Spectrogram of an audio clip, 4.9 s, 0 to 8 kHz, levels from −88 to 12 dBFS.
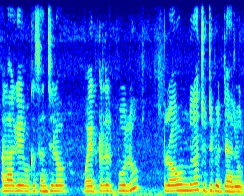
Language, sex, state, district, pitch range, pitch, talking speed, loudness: Telugu, female, Andhra Pradesh, Annamaya, 220-235 Hz, 225 Hz, 125 wpm, -14 LUFS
